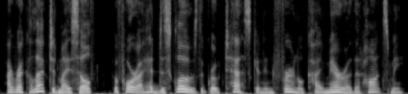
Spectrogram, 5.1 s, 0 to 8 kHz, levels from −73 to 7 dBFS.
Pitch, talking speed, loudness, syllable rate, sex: 185 Hz, 175 wpm, -17 LUFS, 6.1 syllables/s, female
